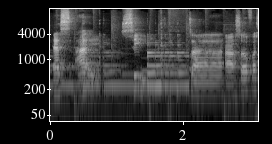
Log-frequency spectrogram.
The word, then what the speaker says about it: si: C. Sa sofa syllables is T.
